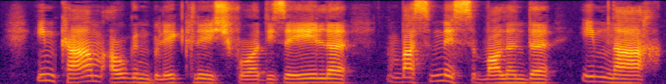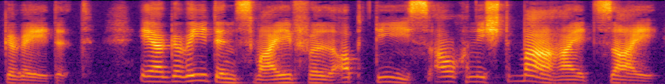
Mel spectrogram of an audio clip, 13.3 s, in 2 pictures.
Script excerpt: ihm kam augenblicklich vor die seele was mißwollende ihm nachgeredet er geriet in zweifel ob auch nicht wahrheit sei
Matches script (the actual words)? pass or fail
fail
